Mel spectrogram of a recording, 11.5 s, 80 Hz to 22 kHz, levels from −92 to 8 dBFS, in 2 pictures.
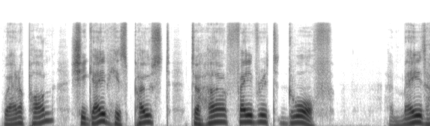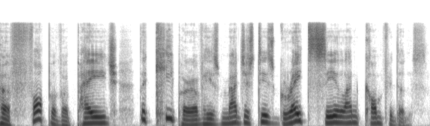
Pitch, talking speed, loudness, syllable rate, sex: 140 Hz, 130 wpm, -17 LUFS, 3.6 syllables/s, male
